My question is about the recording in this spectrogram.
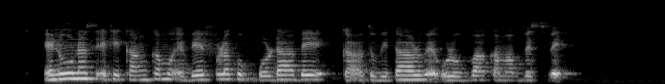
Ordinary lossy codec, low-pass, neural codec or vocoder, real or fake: MP3, 32 kbps; 7.2 kHz; none; real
